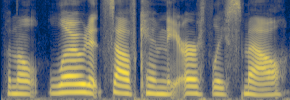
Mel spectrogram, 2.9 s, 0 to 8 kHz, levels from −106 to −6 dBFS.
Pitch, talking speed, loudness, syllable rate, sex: 205 Hz, 165 wpm, -17 LUFS, 3.7 syllables/s, female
